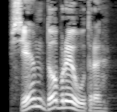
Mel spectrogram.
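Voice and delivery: high, loud, drawn-out greeting to a hall; calling out. A narrator's reading. Lecturer greeting five hundred students from the stage, calling out. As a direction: project it slowly over a big crowd. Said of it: "крикнул Лэнгдон с обширной сцены".

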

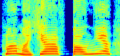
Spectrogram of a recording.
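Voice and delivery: put-on high, slow childlike plea; a scared child reassuring her mother; frightened little girl. A narrator's reading. Girl reassuring her mother, high scared childlike voice.

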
